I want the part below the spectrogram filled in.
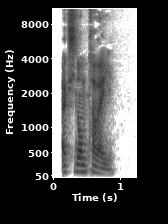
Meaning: work accident, work-related accident, workplace accident, occupational accident, industrial accident
- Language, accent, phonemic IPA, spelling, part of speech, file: French, France, /ak.si.dɑ̃ də tʁa.vaj/, accident de travail, noun, LL-Q150 (fra)-accident de travail.wav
